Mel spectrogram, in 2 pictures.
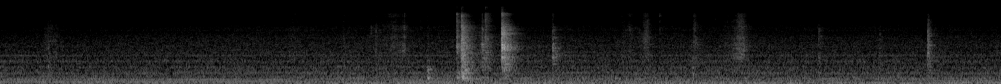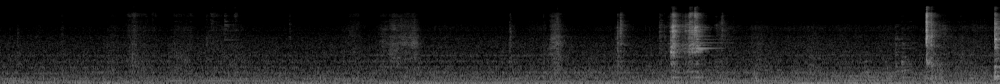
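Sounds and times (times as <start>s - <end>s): steady low hum: 0.0s - 20.0s
metal pipe clinking and knocking: 16.7s - 17.3s.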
